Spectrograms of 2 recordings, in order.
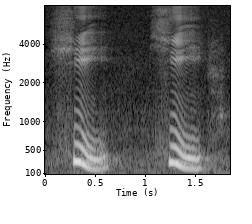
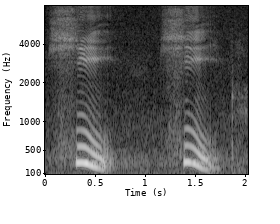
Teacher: because there is a high 'ee' right after, you really hear the air passing between the tongue and the upper palate.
